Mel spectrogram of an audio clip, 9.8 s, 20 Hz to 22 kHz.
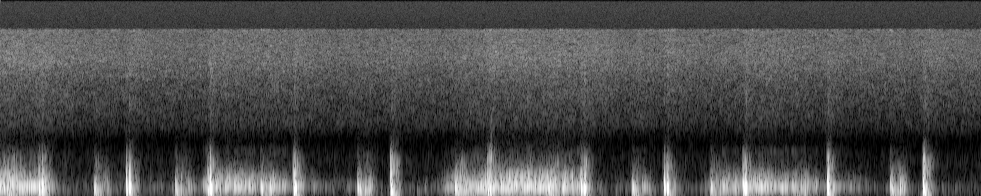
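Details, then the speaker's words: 13-year-old boy referred for a systolic murmur, left sternal border, about 70 a minute. Second sound normally split and widening with inspiration, with a short early-to-mid systolic innocent murmur. "the second heart sound is normally split and widens with inspiration a short early to mid systolic mmma is also present"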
